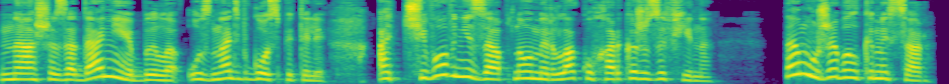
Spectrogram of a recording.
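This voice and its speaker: A woman voicing a brisk, matter-of-fact young female student in an audiobook, retelling events in a chatty, blunt way. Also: mid-range voice, animated, a little mellow, natural voice.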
